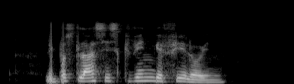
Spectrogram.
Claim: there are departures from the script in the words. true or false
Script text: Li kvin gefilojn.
true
